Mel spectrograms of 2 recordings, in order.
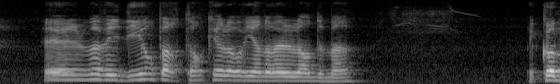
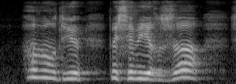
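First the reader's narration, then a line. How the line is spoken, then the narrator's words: Young woman exclaiming. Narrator (French): s'écria la jeune fille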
